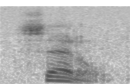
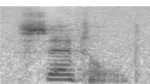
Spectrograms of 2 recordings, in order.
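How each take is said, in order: First: The word is softer with a lighter middle T. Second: Every sound is pronounced strongly and harshly. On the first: "as they are pronounced when speaking American English" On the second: "as you might learn it in vocabulary practice"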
